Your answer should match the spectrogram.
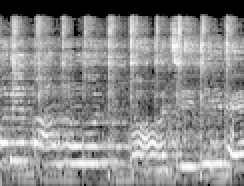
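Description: A drum kit played live along with a backing track of a Taiwanese pop song. A steady drum beat runs under a held, wavering melody line.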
